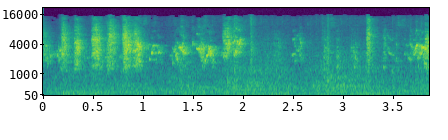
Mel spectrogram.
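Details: Budgerigars kept as pets eat cherry tomatoes while giving rapid, rasping chirps in quick clusters, then a few scattered shorter notes.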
